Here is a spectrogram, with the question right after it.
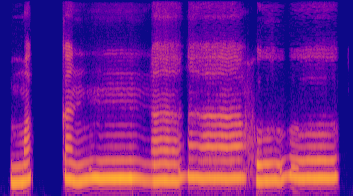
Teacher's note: So that should also be prolonged for 2 seconds. And the noon mushaddad, it should be prolonged for 2 seconds with nasal sound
